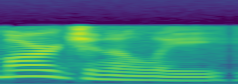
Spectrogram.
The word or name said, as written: marginally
